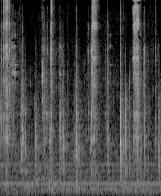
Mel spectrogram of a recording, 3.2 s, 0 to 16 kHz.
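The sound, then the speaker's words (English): A socket and wrench loosening the front part of a vehicle shift linkage, a 1/2 inch socket and a 7/16 wrench, giving a quiet, irregular series of many small metallic ratcheting clicks. “need a 1/2 inch socket and a 7/16 wrench to get the front part of the linkage loose.”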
